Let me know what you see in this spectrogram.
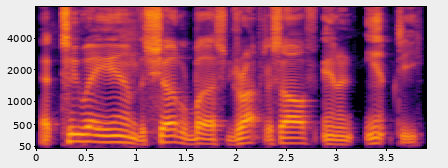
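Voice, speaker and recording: An older man with a lowish voice hosts a podcast and reads his own stories aloud, his intonation lively and his pace measured. His manner is folksy, chuckling and playful, mixing casual chat with storytelling.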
